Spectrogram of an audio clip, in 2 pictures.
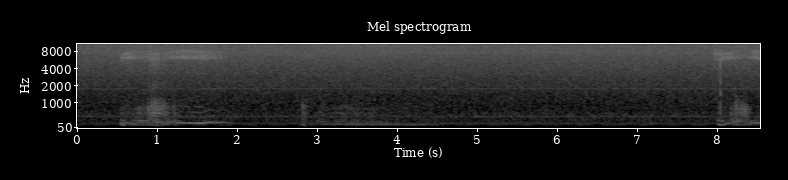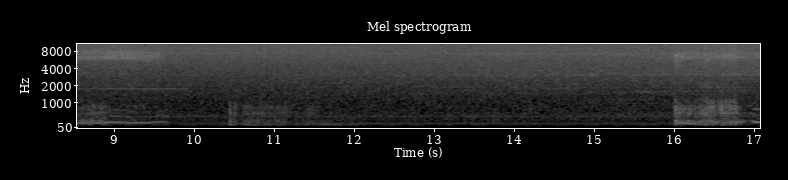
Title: snoring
